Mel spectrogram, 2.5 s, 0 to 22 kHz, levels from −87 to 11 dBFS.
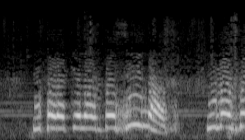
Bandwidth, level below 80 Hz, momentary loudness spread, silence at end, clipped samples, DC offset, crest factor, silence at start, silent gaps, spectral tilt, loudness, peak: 4.7 kHz; -64 dBFS; 11 LU; 0 s; under 0.1%; under 0.1%; 14 dB; 0.35 s; none; -6.5 dB/octave; -16 LUFS; -2 dBFS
